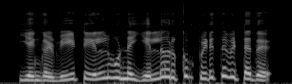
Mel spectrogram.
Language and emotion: Tamil, happy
